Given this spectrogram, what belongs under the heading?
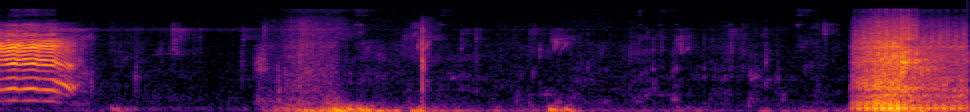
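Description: Goats bleat in a rural Philippine setting, one loud wavering cry at the start and another strong bleat at the end, with quieter rustling and shuffling between them and no one speaking.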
